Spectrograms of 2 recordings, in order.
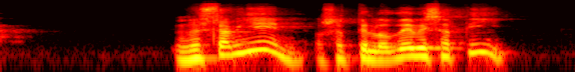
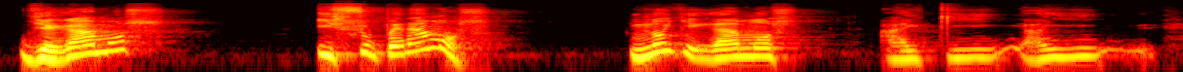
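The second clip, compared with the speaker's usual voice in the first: higher and louder, triumphant; proud rallying cry; 4 semitones higher, 3 dB louder, slower than usual. Real, not acted. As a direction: declare it like a victory. Rallying immigrants, proud declaration.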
